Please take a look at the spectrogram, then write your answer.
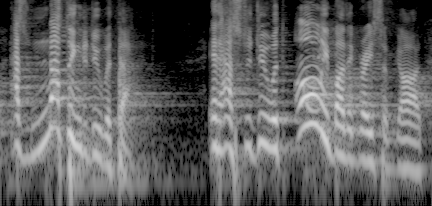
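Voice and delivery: loud, emphatic sermon build; full-force preaching. Real, not acted. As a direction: hammer each phrase out loudly to the congregation.

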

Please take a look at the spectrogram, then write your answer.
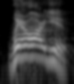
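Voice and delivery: put-on high, loud parent calling for a child. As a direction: call out like a worried parent. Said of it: "you heard their voice saying".

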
